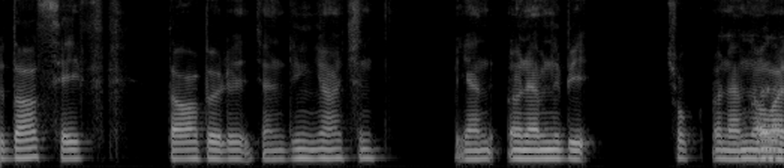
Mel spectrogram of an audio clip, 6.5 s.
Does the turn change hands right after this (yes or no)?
no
